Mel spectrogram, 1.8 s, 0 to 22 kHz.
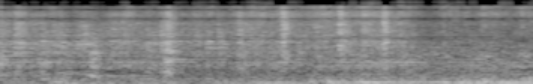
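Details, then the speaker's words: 1972 Chevy Cheyenne C20 after 16 years parked, on a jump box with gas poured in by hand: slow cranking turns into rough, uneven firing as the engine catches and settles toward idle, smoking. "Oh my God, it does run. It just started. It's cranking slow."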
